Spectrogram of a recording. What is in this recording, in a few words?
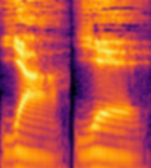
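"yaye", concatenated syllables; Affixing experiment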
